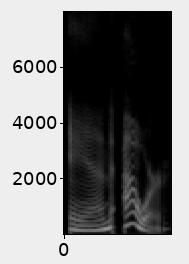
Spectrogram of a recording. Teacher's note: The H is silent. You say hour, that is a vowel sound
